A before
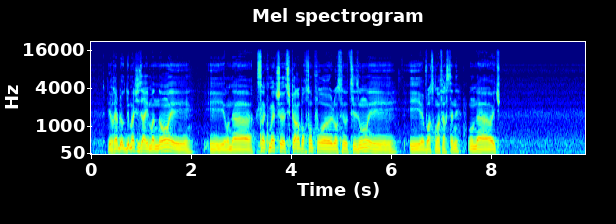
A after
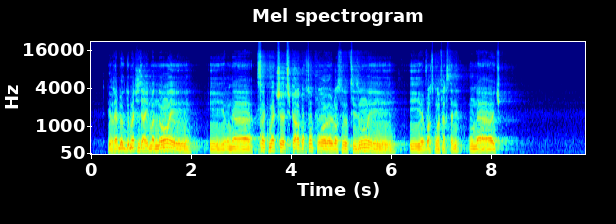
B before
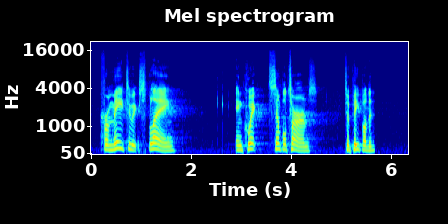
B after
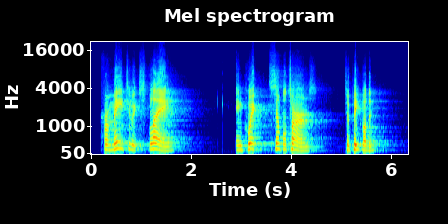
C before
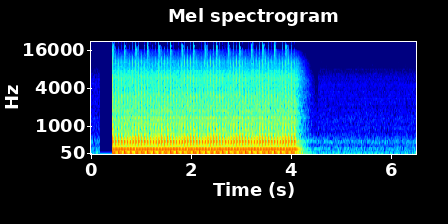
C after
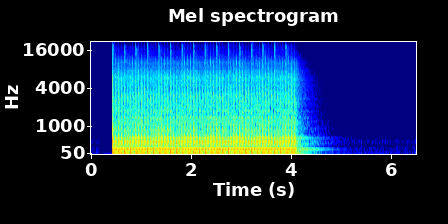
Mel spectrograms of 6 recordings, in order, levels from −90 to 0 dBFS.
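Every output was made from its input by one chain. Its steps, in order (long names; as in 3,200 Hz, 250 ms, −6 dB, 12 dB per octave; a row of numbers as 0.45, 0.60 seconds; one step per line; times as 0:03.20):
four-comb reverb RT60 1.8 s, combs from 25 ms, DRR 10 dB
power curve on the samples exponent 1.4
loudness normalisation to −27 LKFS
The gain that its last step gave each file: +5.5, +10.5, −2.5 decibels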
